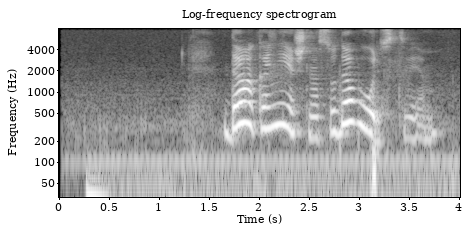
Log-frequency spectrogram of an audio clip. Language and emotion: Russian, positive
